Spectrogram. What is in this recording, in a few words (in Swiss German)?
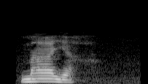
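"maejer", Alsatian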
